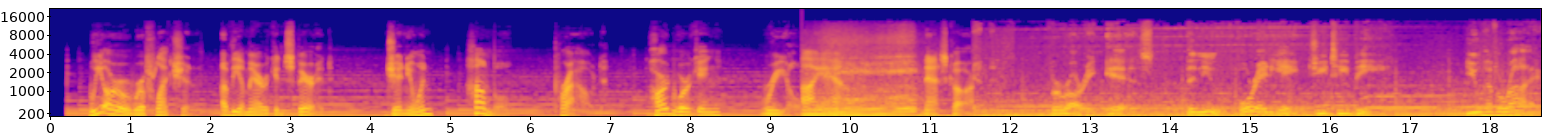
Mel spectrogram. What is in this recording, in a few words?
Automotive, Commercial Demo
